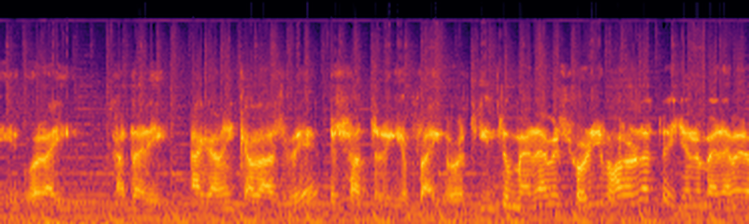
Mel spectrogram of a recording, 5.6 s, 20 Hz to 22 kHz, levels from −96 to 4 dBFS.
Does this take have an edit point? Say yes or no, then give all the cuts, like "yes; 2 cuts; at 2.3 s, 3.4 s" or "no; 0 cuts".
yes; 2 cuts; at 1.4 s, 2.5 s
